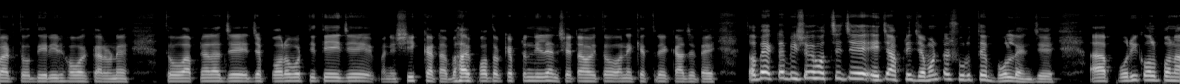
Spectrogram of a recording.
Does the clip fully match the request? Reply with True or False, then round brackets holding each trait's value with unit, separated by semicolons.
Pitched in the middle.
True (160 Hz)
